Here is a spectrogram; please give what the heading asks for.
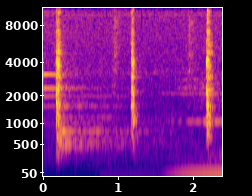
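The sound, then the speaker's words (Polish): A clock ticks three times, each tick sharp and bright, spaced evenly about a second apart in an otherwise quiet room tone. “Zegar tyka sobie”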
